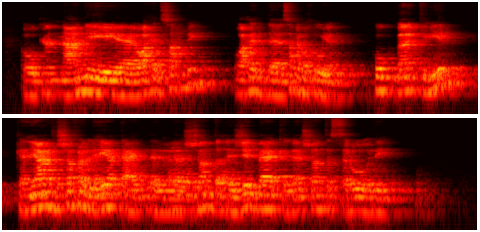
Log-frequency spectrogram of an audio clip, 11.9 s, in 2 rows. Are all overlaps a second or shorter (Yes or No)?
No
